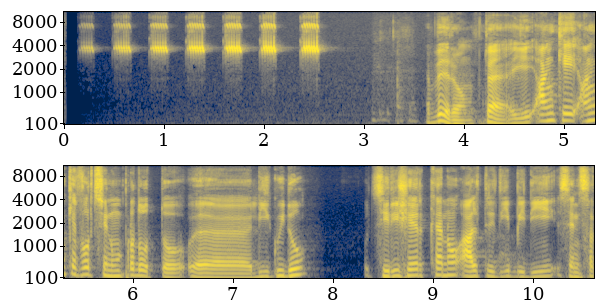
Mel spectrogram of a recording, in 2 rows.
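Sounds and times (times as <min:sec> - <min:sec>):
cricket chirping: 0:00.2 - 0:02.8
speech: 0:03.6 - 0:10.5.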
